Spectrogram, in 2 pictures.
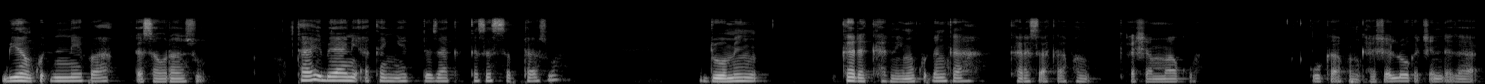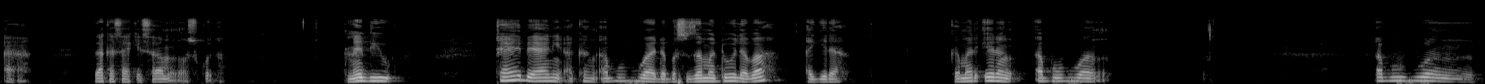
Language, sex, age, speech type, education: Hausa, male, 15-29, spontaneous, secondary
